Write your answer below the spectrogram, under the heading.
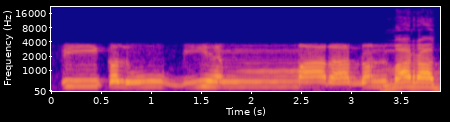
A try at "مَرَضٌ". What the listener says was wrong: مارادن لمبا نہ کرے. مارادن نہیں.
